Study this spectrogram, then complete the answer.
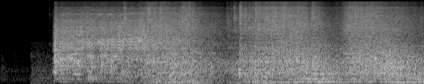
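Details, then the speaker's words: Snoop Dogg's car after the broken starter motor was fixed (snapped off when the steering arm hit it): brief crank, then fires promptly to a steady, slightly uneven idle; starting issue rectified. "There we go, so our starting issue has now been rectified, which means the lovely man behind you can actually move this around his workshop."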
